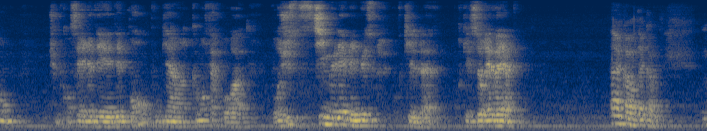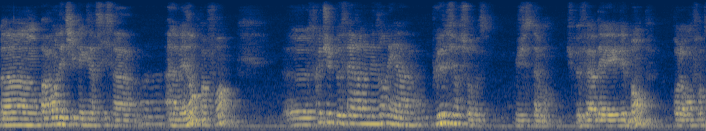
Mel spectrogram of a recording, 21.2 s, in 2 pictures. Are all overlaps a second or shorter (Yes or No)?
Yes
